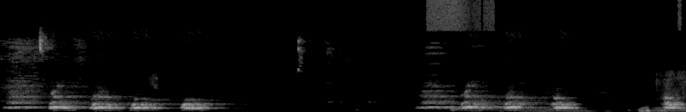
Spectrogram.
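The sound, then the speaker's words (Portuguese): A dog barks outside in two short bursts of a few loud, clipped barks each, separated by a brief silence, with no talk over them. “Tem um cachorro lá fora, viu?”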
